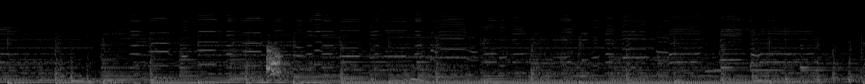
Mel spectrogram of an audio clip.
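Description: A dog barks once briefly in the Final Fantasy XV video game, a quiet yelp over steady game music.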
